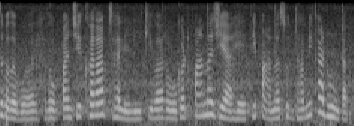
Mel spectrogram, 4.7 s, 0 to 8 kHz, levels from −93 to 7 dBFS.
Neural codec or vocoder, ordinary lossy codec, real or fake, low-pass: vocoder, 44.1 kHz, 128 mel bands every 256 samples, BigVGAN v2; none; fake; 7.2 kHz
